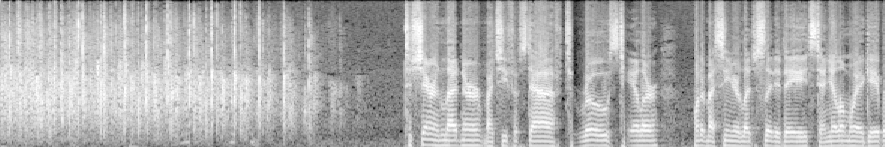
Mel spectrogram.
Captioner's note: clapping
